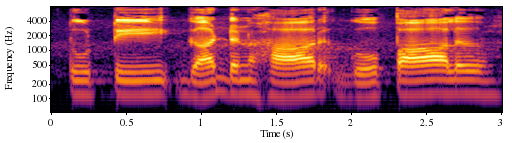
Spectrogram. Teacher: ਟੂਟੀ ਗਾਢਨਹਾਰ ਢੱਡੇ ਦੇ ਨਾਲ ਥੋੜ੍ਹਾ ਜਿਹਾ ਭਾਰਾ ਹੋਵੇਗਾ, ਨੰਨਾ ਲਾਉਣਾ ਹੈ।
